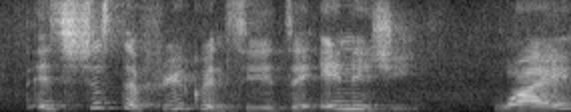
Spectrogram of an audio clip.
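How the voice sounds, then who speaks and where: A woman speaks over noticeable background noise. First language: not English. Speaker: lifestyle and cooking coach. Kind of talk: livestream talk.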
